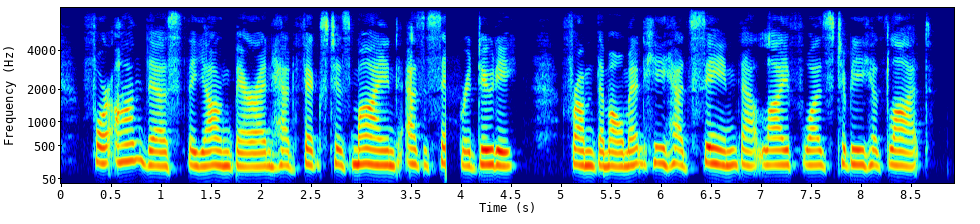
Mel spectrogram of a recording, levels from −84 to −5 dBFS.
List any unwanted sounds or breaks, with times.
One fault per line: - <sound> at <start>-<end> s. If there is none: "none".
- dropout at 3.8-4.0 s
